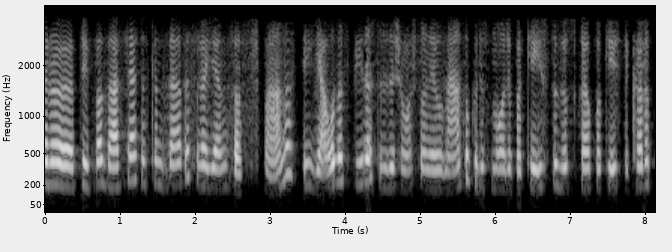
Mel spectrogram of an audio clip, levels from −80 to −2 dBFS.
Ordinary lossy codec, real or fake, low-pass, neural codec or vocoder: AAC, 24 kbps; fake; 3.6 kHz; codec, 24 kHz, 0.5 kbps, DualCodec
